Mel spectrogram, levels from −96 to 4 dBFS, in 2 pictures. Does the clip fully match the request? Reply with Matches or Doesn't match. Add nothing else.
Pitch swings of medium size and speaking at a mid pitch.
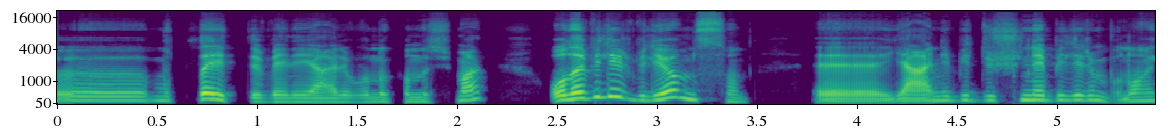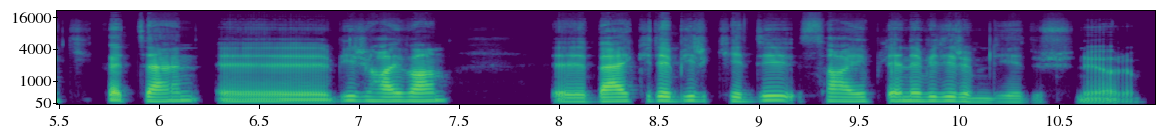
Matches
